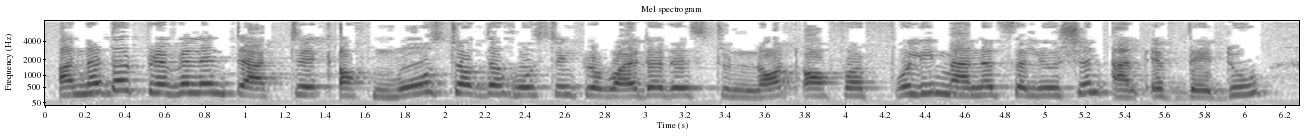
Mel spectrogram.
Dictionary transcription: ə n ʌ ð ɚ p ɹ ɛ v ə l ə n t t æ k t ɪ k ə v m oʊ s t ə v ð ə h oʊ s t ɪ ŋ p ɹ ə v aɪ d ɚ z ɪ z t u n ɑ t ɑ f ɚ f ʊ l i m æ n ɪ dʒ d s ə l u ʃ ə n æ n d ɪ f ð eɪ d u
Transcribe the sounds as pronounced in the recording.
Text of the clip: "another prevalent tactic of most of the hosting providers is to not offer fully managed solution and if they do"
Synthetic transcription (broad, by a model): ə n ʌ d ɚ p ɹ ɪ v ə l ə n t t æ k t ɪ k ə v m oʊ s t ə v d ə h oʊ s t ɪ ŋ p ɹ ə v aɪ d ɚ ɪ z t u n ɑ t ɑ f ɚ f ʊ l i m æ n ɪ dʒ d s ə l u ʃ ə n æ n d ɪ f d eɪ d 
